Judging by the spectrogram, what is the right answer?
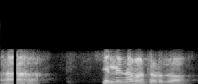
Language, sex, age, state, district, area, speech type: Kannada, male, 60+, Karnataka, Dakshina Kannada, rural, conversation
